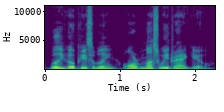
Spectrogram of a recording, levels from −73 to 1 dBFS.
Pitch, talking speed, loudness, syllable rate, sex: 125 Hz, 235 wpm, -17 LUFS, 5.6 syllables/s, male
